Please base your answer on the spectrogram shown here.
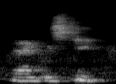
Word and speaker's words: linguistique: In French, is linguistique, stresses on the last syllable.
